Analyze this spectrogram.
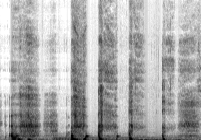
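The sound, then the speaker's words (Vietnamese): An old man coughs in several hoarse, voiced bursts with an uneven rhythm and short gaps between them. The coughs are fairly loud and stand alone without talk. “Nói rồi, ông ho lên hù hụ mấy tiếng rồi tắt thở”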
